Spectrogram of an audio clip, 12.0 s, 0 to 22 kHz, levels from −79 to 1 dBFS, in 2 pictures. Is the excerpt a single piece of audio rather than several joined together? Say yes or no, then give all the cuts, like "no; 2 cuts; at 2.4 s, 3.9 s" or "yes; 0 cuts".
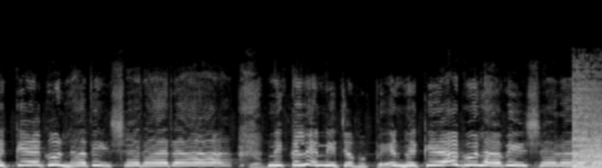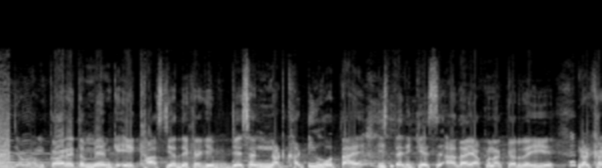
no; 1 cut; at 6.2 s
